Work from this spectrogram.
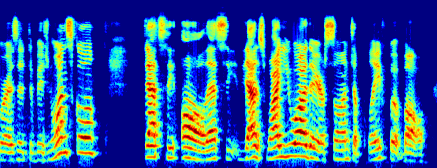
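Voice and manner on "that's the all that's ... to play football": put-on Texas accent. Comparing college football programs and voicing a division one school, texas accent. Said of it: "I don't know why I just went all Texas on that".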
